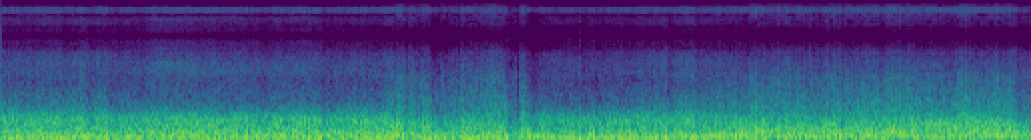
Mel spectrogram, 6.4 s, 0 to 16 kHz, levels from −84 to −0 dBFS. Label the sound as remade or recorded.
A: recorded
